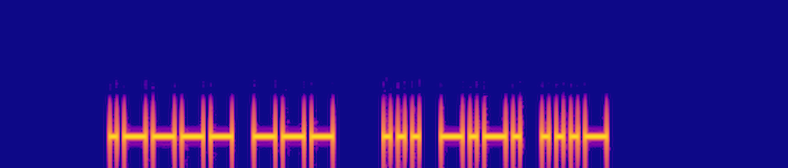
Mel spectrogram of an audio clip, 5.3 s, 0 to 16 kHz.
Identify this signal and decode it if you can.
Morse code, heard as a keyed tone, about 25 wpm, 700 Hz. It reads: 1O SCV
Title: Winter Field Day Exchanges 25wpm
